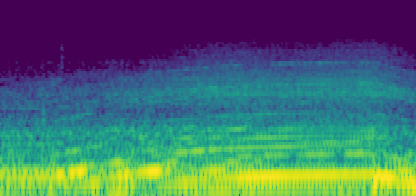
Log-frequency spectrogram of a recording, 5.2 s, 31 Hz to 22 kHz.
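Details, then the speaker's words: Propane-powered bus at pre-trip, brake pedal pressed while air pressure builds toward 120–140 psi: deep, steady engine rumble rising slightly as revs held up, smooth and even with no knocks or rattles; normal revving. "I'm going to press the brake in just to amplify it a little bit. Sometimes that helps speed it up. It's building."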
